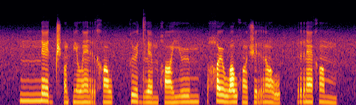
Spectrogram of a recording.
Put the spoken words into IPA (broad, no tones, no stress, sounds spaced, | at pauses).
nː e d t͡ʃʼ õ pʲ ɔ̃ w ẽ r x ɔ̃ w kː ʉ d l e m χ ɔ̃ j ʉ m | χ ʉ w ɔ w x õ ʃ ʉ r õ w | r ɛ̃ x õ m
